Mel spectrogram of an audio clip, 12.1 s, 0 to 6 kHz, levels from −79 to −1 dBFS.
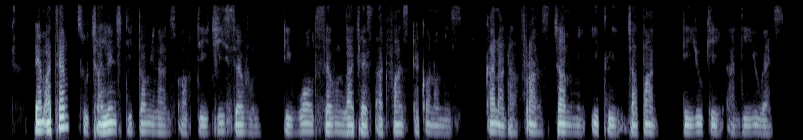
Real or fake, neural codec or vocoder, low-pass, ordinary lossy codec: fake; codec, 16 kHz, 16 kbps, FreqCodec, smaller model; 5.4 kHz; Opus, 24 kbps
